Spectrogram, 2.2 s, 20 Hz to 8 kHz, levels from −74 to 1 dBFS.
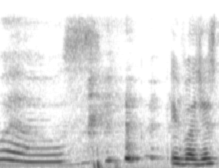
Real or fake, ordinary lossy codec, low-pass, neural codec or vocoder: real; none; 7.2 kHz; none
